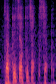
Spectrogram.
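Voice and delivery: low, very soft repeated mutter; hushed mutter. Acted. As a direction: mutter it under your breath. Muttering after killing in game. (പതിഞ്ഞ സ്വരത്തിൽ)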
